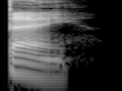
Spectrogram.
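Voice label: "bay" British English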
